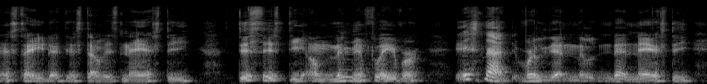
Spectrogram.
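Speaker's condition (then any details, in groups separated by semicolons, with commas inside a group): Cerebral palsy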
